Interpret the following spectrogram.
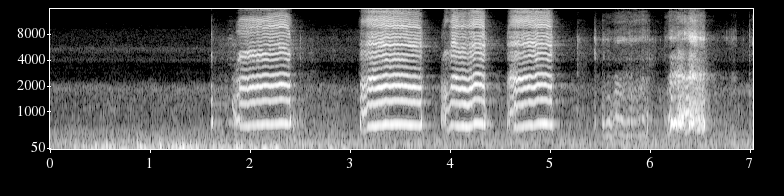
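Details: A chinchilla screams in loud, harmonic, wailing bursts, a serious distress sound of severe pain or terror for its life, often after a fight with another chinchilla.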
